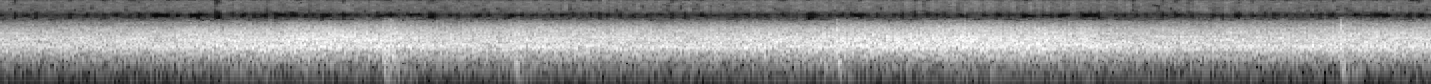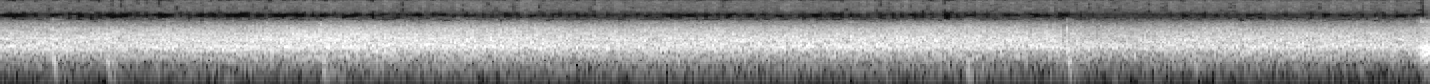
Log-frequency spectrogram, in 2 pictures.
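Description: Steady wash of arena crowd noise on an old fight film's soundtrack, with a few faint clicks.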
